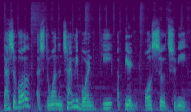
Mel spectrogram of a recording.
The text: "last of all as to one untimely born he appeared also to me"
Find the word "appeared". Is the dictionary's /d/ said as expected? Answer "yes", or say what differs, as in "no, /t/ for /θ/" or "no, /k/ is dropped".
yes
